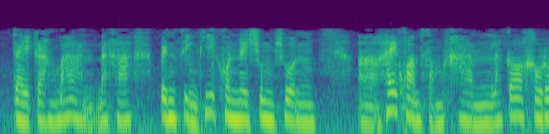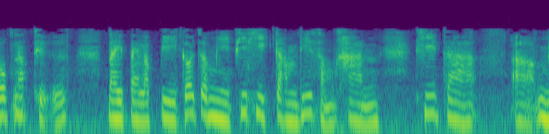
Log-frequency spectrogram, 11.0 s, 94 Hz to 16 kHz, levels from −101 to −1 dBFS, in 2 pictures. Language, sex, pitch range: Thai, female, 150-185 Hz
